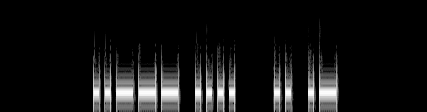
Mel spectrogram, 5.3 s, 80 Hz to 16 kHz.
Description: Morse code, heard as a keyed tone, about 17 wpm, 700 Hz. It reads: 2H IA
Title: Winter Field Day Exchanges Encore 17wpm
